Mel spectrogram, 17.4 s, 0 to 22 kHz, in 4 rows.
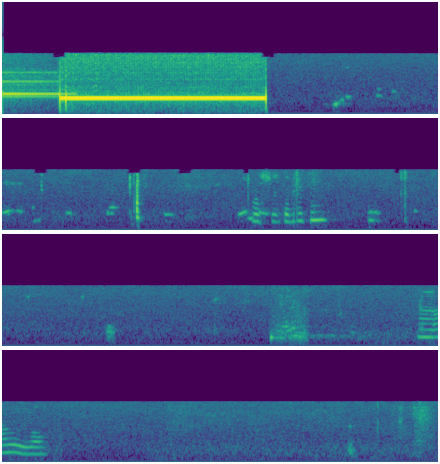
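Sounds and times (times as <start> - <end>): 
telephone line tones while a call is being transferred: 0.6 - 2.7
speech: 7.2 - 7.7.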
